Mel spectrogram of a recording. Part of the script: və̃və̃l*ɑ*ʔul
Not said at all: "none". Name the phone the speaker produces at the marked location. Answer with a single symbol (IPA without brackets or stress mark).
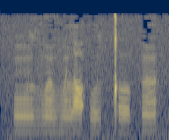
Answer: ɑ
